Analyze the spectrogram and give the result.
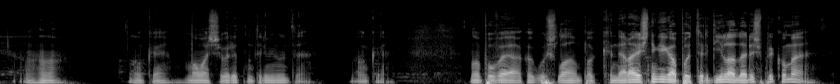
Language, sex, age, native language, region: Slovenian, male, 18-29, Slovenian, Drava region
